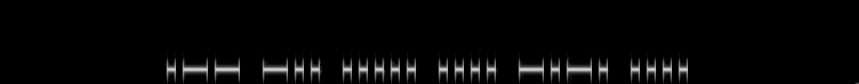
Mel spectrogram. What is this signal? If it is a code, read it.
Morse code, heard as a keyed tone, about 16 wpm, 700 Hz. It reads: WD5HCH
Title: Speed Racing - USA 2x3 Call Signs 15wpm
